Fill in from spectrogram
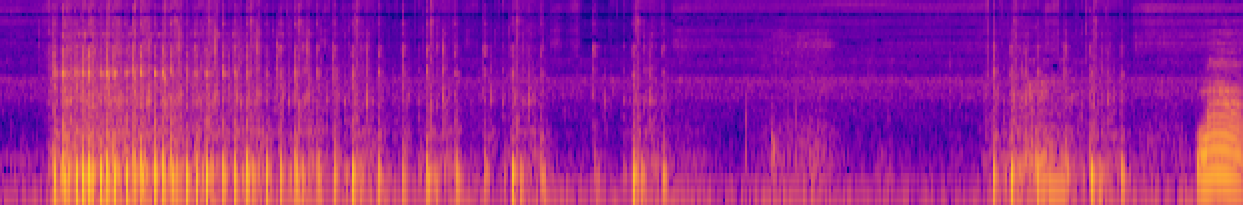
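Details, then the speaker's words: Bantam live-steam model locomotive turning over on air after its rods were rebushed with new pins and a gland repacked; loose, uneven clanks ride with each exhaust beat, traced to worn axleboxes that will need replacing. "so the remaining Clank is in the boxes at some point she will need any boxes"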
